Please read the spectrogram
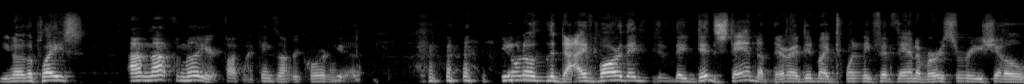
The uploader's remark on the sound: Joining me for a brief chat on Zoom.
